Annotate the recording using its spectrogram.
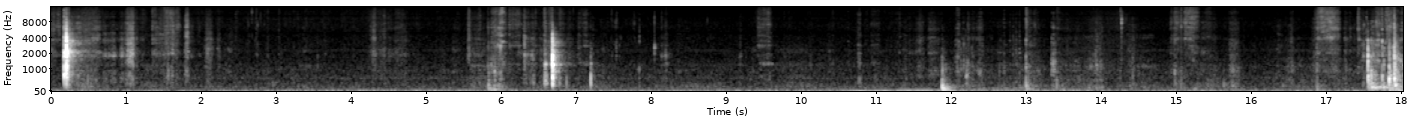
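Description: Small plywood pieces handled and set down on a wooden workbench: a few short wood-on-wood knocks, one right at the start, two close together about a third of the way in and one about two-thirds in, with faint rubbing and long quiet stretches between.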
